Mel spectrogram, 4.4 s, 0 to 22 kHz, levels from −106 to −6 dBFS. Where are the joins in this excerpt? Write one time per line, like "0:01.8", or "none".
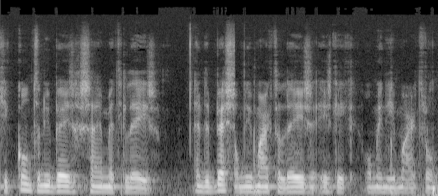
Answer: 0:01.2
0:02.3
0:03.3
